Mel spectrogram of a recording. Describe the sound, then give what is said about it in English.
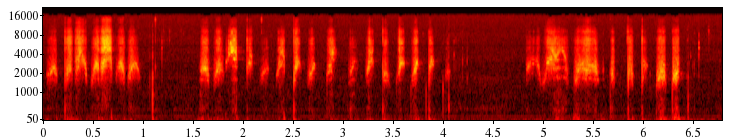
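A pen scratches across paper in quick, uneven strokes with small taps between them, close and fairly quiet, pausing briefly before another flurry of writing. “Maybe a sound like if I was writing something on a paper with a pen.”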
